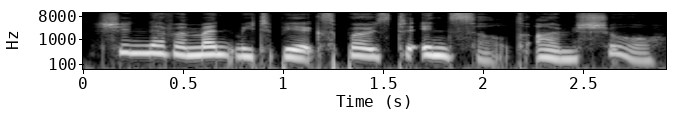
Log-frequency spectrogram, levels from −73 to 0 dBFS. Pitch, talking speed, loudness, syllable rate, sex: 215 Hz, 245 wpm, -18 LUFS, 5.8 syllables/s, female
